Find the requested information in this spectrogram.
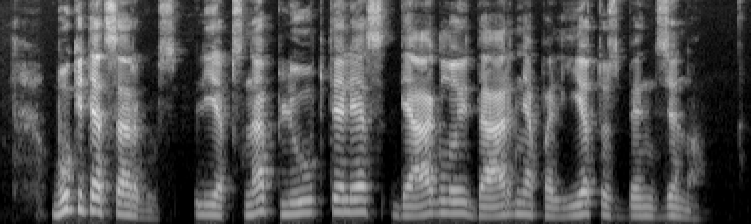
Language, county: Lithuanian, Alytus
